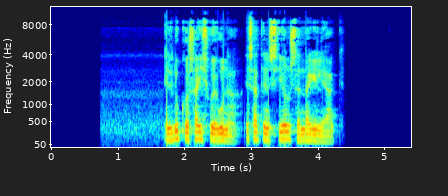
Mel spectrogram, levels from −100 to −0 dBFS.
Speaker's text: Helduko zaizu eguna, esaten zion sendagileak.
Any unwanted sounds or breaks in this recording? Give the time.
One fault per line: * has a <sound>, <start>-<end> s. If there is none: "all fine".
all fine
